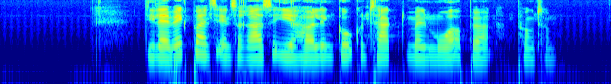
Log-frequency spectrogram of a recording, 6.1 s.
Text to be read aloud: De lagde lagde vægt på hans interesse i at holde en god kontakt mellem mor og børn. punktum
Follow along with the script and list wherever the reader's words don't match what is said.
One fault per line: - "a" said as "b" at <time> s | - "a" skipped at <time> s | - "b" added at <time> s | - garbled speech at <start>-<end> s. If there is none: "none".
- "lagde" skipped at 1.7 s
